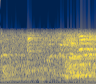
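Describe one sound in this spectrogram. A large crowd cheers loudly as the wrestlers clash.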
